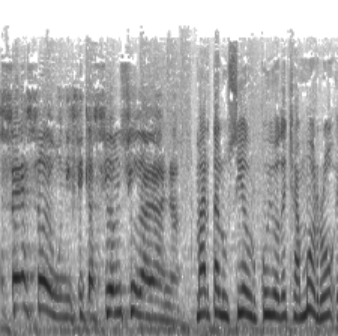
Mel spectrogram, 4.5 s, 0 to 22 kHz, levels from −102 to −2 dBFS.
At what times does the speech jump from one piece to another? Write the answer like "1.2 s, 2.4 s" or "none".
2.5 s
